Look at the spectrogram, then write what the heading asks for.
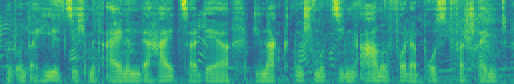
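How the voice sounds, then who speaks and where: A man's voice: low-pitched, flat delivery, moderate pace, a crowd in the background. A man reading literary scripted narration as the narrator of a radio drama.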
